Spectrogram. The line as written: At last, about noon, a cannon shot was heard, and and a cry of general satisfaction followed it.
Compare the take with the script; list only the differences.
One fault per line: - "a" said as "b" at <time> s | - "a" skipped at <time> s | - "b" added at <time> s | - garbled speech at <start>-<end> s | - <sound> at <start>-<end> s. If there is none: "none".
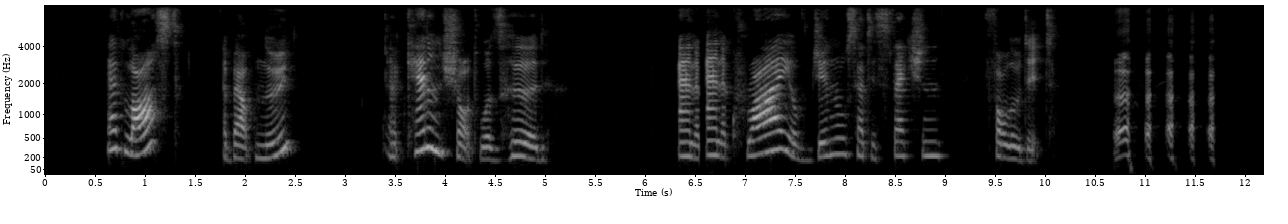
- laugh at 10.7-11.7 s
